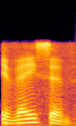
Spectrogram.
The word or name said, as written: evasive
